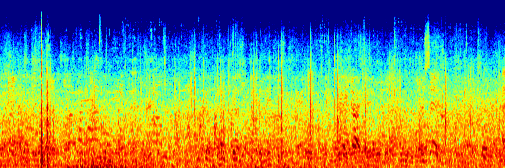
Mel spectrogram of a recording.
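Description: Indistinct chatter of many voices across an outdoor sports field, with a sharp knock about a second in.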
